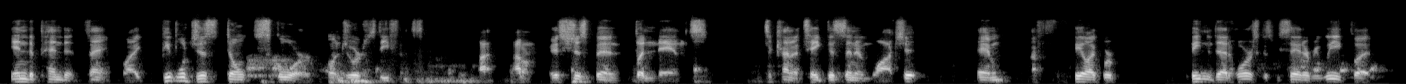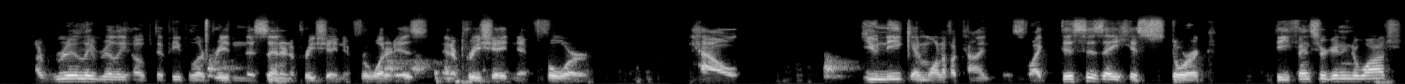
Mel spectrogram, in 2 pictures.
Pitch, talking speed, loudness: 140 Hz, 175 wpm, -17 LUFS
